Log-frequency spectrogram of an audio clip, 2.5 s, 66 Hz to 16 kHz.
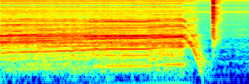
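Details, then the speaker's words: Sensored Astro 3220 BLDC motor on a small controller with no timing correction: steady multi-tone whine, unhappy and drawing enormous current, then winds down as the controller cuts out; rough running from uncorrected commutation timing. "it's not happy, and it also draws enormous current."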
